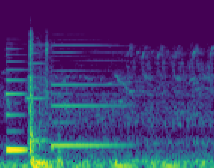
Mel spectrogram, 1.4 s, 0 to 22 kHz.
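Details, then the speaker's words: Wrecked 2017 Ford Police Interceptor just after the negative battery cable was reconnected. A single two-note ding-dong is heard; it is the driver-door-ajar warning chime. "I hear a ding dong inside let's get in the dead let's get inside you hear that we've got that stereotypical Ford ding a dong alright"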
